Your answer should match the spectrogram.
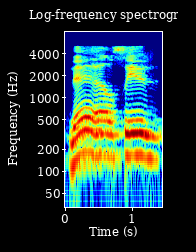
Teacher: الكسرة تأثر الراء بالترقيق وقفا · Term: ترقيق الراء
